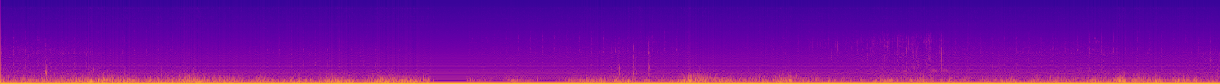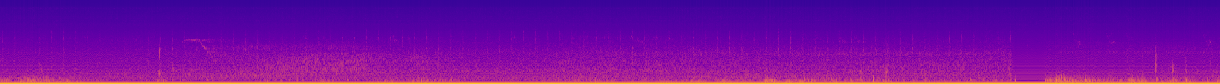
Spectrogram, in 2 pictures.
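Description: Wind buffeting the camcorder microphone: a loud, uneven low rumble that cuts out briefly about five and a half seconds in and again near the end.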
